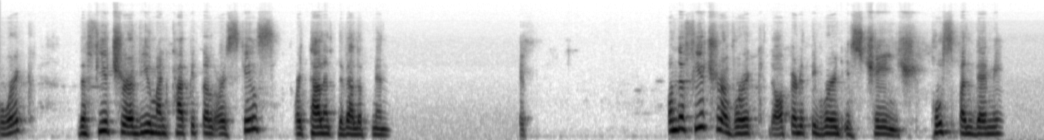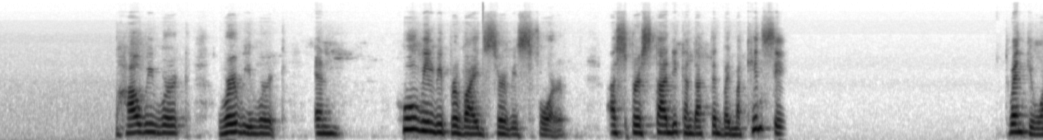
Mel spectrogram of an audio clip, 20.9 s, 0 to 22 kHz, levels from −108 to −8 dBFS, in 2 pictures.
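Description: At 3.83 s the sound breaks off until 5.21 s: a brief fading buzz, then about 1.25 s of silence before the audio resumes further on, with that stretch missing. The same happens from 9.97 to 11.61 s, where the smeared tail holds longer and only the last half second goes quiet, and again from 18.21 to 20.41 s, almost all of it silent. This is a long network dropout, likely from packets that never arrived. The receiver stretched the last sound and then gave up. A spectrogram shows blurred, fading bands, then a blank gap. The waveform decays into a flat line.

At 15.26 s a single sharp tick cuts through the audio. This is a bit error spike: one sample had a bit flipped, so its value leapt by a power of two and snapped back at the next sample. The waveform shows a lone one-sample spike standing out from the surrounding signal. The spectrogram shows a thin vertical line spanning the whole frequency range, with no relation to the sound around it.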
